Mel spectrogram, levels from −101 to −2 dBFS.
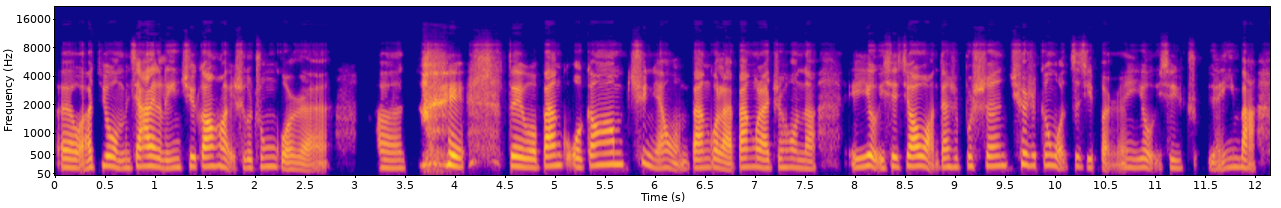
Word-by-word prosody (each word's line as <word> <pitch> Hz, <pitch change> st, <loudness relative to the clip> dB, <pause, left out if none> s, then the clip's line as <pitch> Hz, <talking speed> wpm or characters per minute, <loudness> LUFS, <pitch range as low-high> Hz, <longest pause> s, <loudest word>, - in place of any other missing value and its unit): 哎 205 Hz, -, -1 dB
哟， 190 Hz, -1 st, +1 dB
啊， 195 Hz, -, +1 dB
就 230 Hz, +3 st, 0 dB
我 215 Hz, -, 0 dB
们 185 Hz, 0 st, -8 dB
家 225 Hz, +3 st, +6 dB
那 230 Hz, -, +5 dB
个 210 Hz, -, 0 dB
邻 185 Hz, +2 st, -4 dB
居 220 Hz, +2 st, 0 dB
刚 225 Hz, +1 st, +5 dB
好 215 Hz, -, +1 dB
也 -, -, -7 dB
是 -, -, -5 dB
个 190 Hz, -, -3 dB
中 220 Hz, +2 st, -7 dB
国 160 Hz, -7 st, -1 dB
人。 135 Hz, -5 st, -4 dB, 0.5 s
嗯， 185 Hz, -1 st, -4 dB, 0.4 s
对， 240 Hz, -5 st, +8 dB, 0.4 s
对， 225 Hz, -2 st, +5 dB
我 200 Hz, -1 st, +1 dB
搬 230 Hz, +5 st, +5 dB
我 210 Hz, -4 st, -2 dB
刚 240 Hz, +5 st, +1 dB
刚 270 Hz, +1 st, +1 dB
去 300 Hz, +3 st, -5 dB
年 195 Hz, -5 st, -3 dB
我 -, -, -6 dB
们 -, -, -12 dB
搬 195 Hz, +1 st, +2 dB
过 200 Hz, -, 0 dB
来。 160 Hz, -5 st, +2 dB
搬 210 Hz, +1 st, +2 dB
过 210 Hz, -, 0 dB
来 190 Hz, -, +4 dB
之 200 Hz, +2 st, -9 dB
后 200 Hz, 0 st, -6 dB
呢， 175 Hz, -3 st, -4 dB, 0.3 s
也 205 Hz, -, -5 dB
有 240 Hz, +2 st, +4 dB
一 -, -, -5 dB
些 220 Hz, +3 st, -1 dB
交 225 Hz, +1 st, +4 dB
往， 225 Hz, -2 st, +1 dB
但 205 Hz, +1 st, -2 dB
是 210 Hz, -, -9 dB
不 230 Hz, +3 st, -6 dB
深。 235 Hz, +1 st, -2 dB
确 270 Hz, -, -2 dB
实 240 Hz, -, -5 dB
跟 245 Hz, 0 st, -5 dB
我 -, -, -2 dB
自 225 Hz, -, -9 dB
己 195 Hz, -2 st, -7 dB
本 -, -, -5 dB
人 200 Hz, -, -9 dB
也 -, -, -11 dB
有 200 Hz, 0 st, -5 dB
一 -, -, -15 dB
些 185 Hz, -2 st, -7 dB
种 -, -, -18 dB
原 155 Hz, +1 st, -8 dB
因 210 Hz, -, -9 dB
吧， 195 Hz, -, +1 dB
210 Hz, 325 characters per minute, -22 LUFS, 190-230 Hz, 0.5 s, 对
